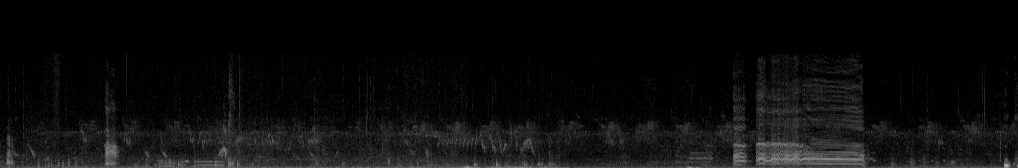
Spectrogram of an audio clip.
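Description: On a farm, hens cluck and peck in scattered bursts while a rooster lets out one clear crow near the end, with soft rustling and shuffling in between.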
